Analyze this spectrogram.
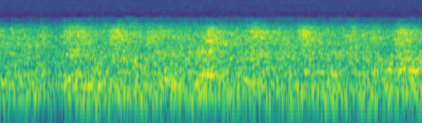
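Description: An escalator hums steadily.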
